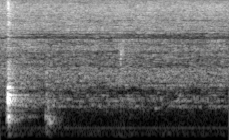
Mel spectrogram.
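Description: Living wall's watering system running: a faint, steady hiss of flowing water.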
